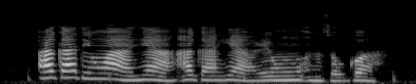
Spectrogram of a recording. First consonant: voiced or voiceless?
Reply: voiced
